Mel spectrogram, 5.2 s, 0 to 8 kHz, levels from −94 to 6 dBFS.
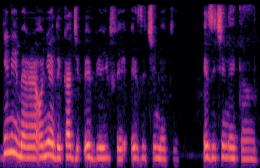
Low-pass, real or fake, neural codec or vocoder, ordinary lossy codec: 7.2 kHz; real; none; MP3, 64 kbps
